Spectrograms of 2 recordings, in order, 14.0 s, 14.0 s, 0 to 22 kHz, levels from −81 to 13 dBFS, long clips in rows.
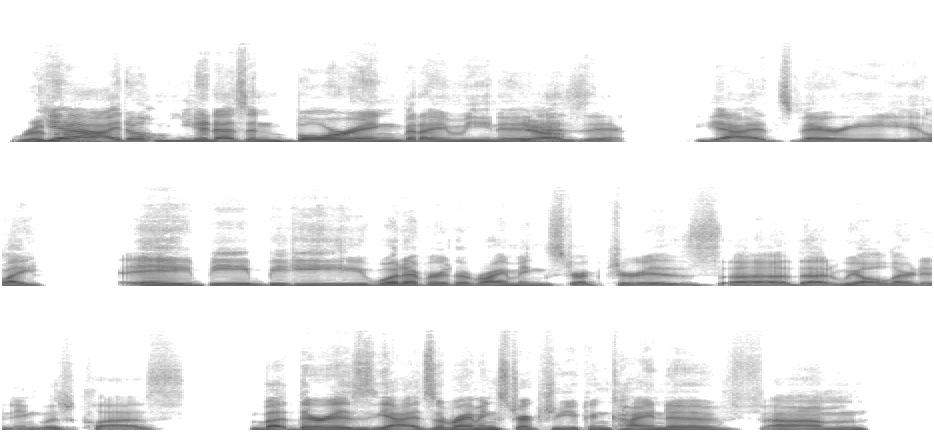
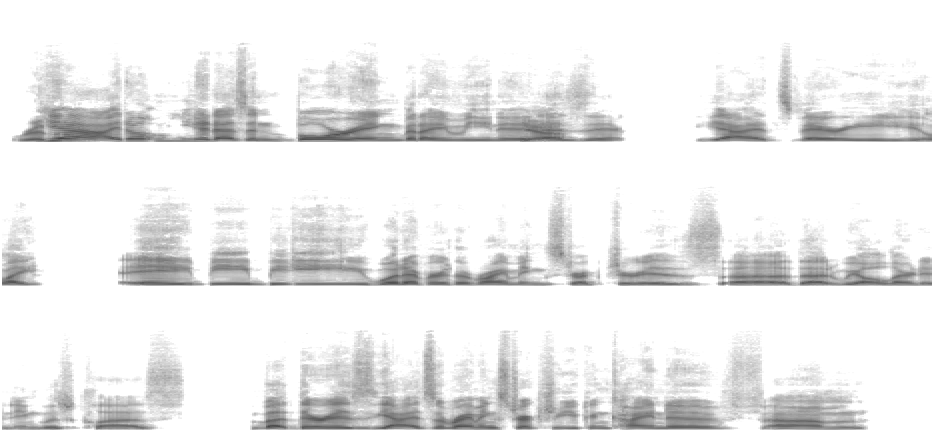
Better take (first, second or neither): first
